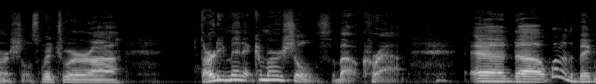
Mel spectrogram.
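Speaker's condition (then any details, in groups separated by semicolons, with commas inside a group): No condition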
